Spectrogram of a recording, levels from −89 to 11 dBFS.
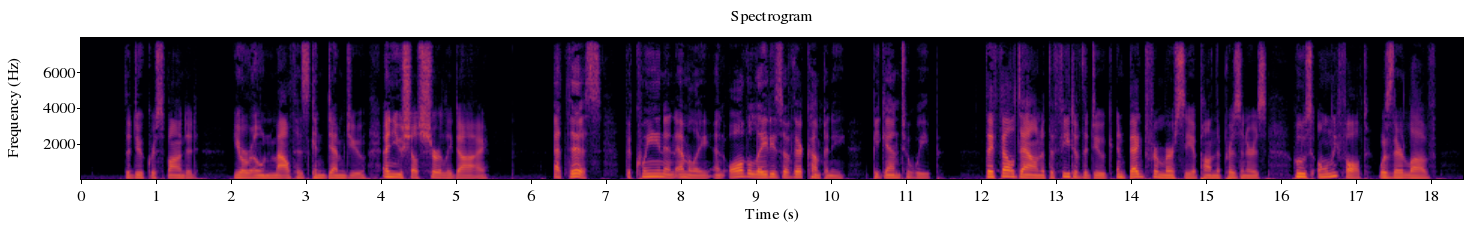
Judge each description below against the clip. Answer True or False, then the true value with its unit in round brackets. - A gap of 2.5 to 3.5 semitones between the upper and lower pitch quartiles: False (4.1 semitones)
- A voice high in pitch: False (125 Hz)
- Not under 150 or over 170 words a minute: False (180 wpm)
